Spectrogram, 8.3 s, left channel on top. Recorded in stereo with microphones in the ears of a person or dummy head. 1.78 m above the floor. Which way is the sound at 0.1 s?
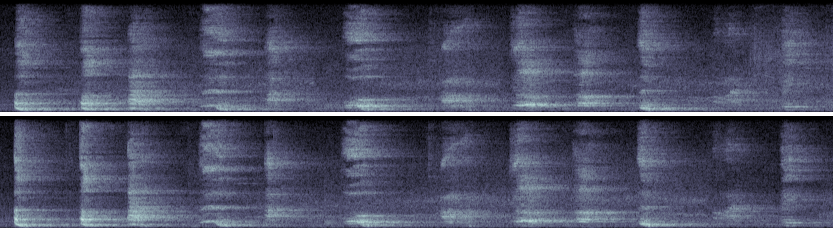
80° right.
